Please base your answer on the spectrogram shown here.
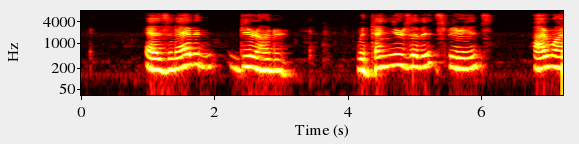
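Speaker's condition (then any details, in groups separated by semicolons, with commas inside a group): Cerebral palsy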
